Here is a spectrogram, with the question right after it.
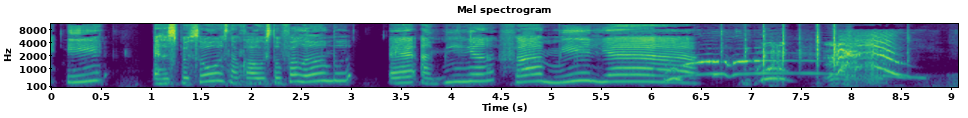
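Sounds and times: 
speech: 0.2s - 8.6s
child screaming: 6.1s - 8.8s.

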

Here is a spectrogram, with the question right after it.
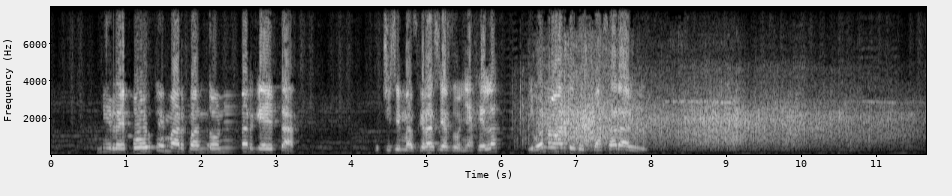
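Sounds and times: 
speech: 0.6s - 3.4s, 4.3s - 8.0s
audience applause: 6.2s - 11.6s.

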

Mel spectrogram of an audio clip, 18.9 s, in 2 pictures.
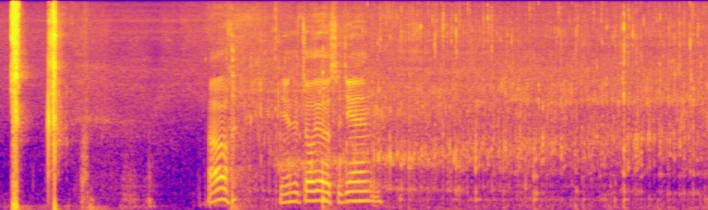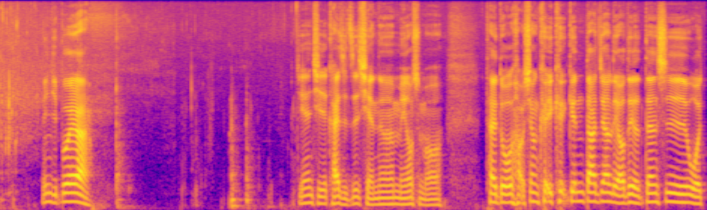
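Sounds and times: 
sparkling water opened and poured: 2.1s - 10.6s
speech: 2.8s - 5.2s, 10.0s - 10.8s, 13.5s - 18.8s.

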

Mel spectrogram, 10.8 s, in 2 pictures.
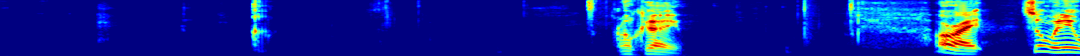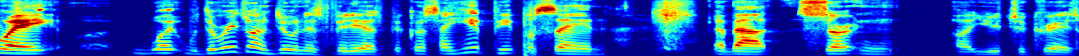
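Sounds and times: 
person taking a swig of water: 1.2s - 2.0s
speech: 3.1s - 3.5s, 4.7s - 10.7s.

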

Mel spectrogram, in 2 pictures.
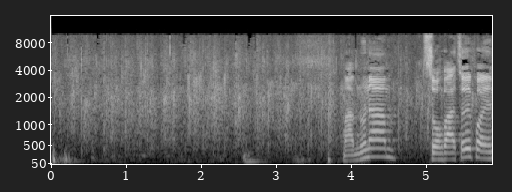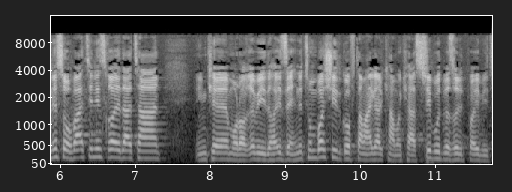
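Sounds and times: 
audience applause: 0.0s - 6.2s
speech: 3.9s - 11.7s.

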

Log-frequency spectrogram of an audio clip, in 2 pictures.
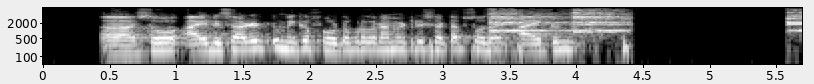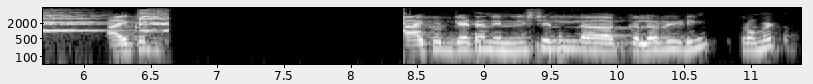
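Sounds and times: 
speech: 0.4s - 4.4s, 6.2s - 6.7s, 8.4s - 11.3s
electronic bell tone: 3.3s - 4.4s, 5.6s - 6.7s.

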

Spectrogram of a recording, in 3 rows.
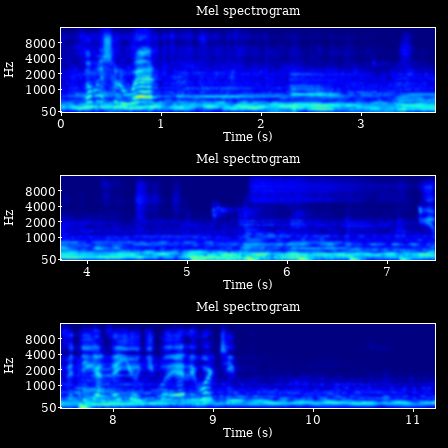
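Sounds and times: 
crowd applause: 0.0s - 4.6s
sustained musical tones: 0.0s - 11.2s
speech: 0.2s - 1.5s, 7.8s - 9.4s.

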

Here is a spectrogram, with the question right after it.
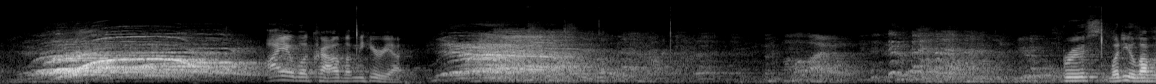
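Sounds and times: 
audience cheering: 0.2s - 2.8s, 4.4s - 7.0s
speech: 3.0s - 5.1s, 10.6s - 11.5s
laughter: 4.3s - 10.9s.

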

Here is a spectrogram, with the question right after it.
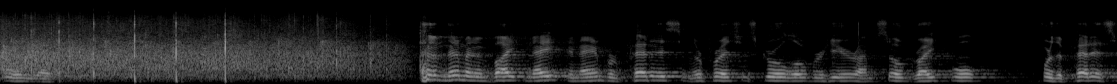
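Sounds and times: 
audience applause: 0.0s - 4.2s
speech: 4.2s - 11.1s.

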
